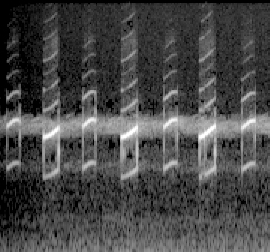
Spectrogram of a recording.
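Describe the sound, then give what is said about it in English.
A spring peeper frog gives a rapid series of seven sharp, high, piercing peeps in a steady rhythm, each short and bird-like, loud over a faint constant background. “Their call sounds like a sharp, piercing bird-like peep, repeated rapidly about once per second.”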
